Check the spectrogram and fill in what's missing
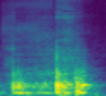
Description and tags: Interior recording of a chair/stool being moved sliding on the floor.
stool, chair, stand, sit, interior, household, scrape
